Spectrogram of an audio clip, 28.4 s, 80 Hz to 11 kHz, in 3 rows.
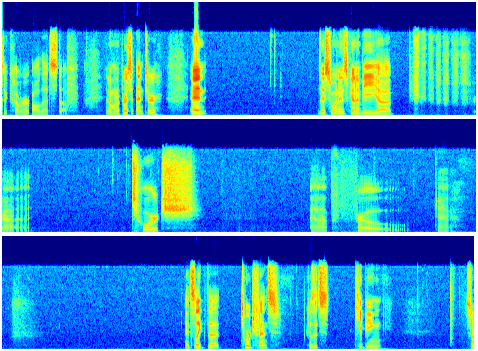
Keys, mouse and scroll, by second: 2.4 KP_3, 3.5-5.4 middle drag, 5.4 click, 5.5-6.5 middle drag, 6.5 click, 6.7 click, 11.4-13.4 typing, 16.6-18.5 typing, 23.9-27.9 typing, 28.0 Return.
